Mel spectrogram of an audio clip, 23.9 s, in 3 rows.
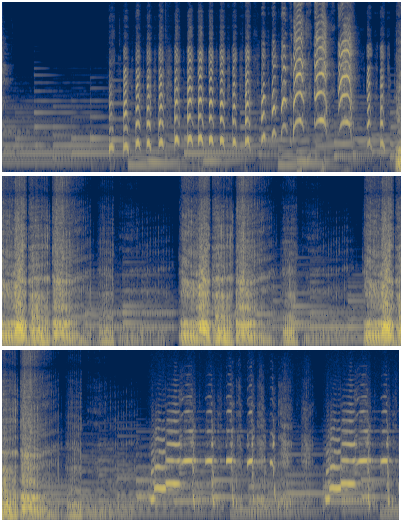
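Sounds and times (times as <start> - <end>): background music: 0.0 - 23.9
leopard rasping roar: 7.8 - 23.9.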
